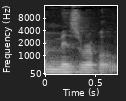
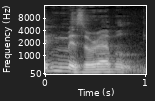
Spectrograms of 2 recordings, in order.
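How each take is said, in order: First: Said in the usual way. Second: "miserable" said in Caribbean style, every syllable enunciated, mi-ze-ra-ble; Caribbean enunciation. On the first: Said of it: "we don't say people are miserable". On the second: Shown as a demonstration. Explaining to viewers how Caribbean people say "miserable", each syllable enunciated. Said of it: "Enunciate every syllable in that".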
